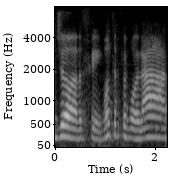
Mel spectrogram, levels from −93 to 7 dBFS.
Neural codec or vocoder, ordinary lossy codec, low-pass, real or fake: codec, 32 kHz, 1.9 kbps, SNAC; Opus, 16 kbps; 7.2 kHz; fake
